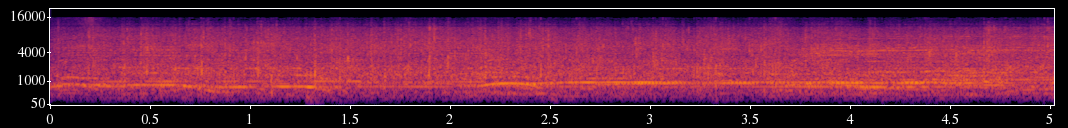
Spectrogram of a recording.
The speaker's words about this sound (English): If you believe that, stand on your feet. Give Jesus the mightiest hand clap that you've ever given anybody.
